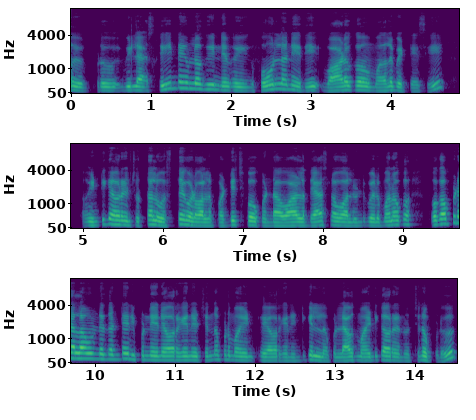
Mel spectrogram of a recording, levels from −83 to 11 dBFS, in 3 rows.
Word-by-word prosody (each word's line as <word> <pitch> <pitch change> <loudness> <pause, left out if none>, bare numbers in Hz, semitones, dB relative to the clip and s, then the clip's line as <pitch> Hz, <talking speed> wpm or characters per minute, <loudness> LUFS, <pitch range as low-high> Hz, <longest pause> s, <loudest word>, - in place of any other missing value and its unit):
ఇప్పుడు 145 +3 -5 0.3
వీళ్ళ 150 0 +1 0.2
స్క్రీన్ 210 +7 -2
టైమ్‌లోకి 210 -5 0
నేను 150 -2 -1
ఈ - - -6 0.2
ఫోనులనేది 170 -4 0 0.2
వాడకం 160 +3 +2
మొదలుపెట్టేసి, 130 -4 -5 0.6
ఇంటిికెవరైనా 175 0 +2
చుట్టాలు 155 +3 +2
వస్తే 145 +8 -3
గూడా 150 -3 +5
వాళ్ళని 135 -1 +3
పట్టిచ్చుకోకుండా, 145 -2 0
వాళ్ళ 140 +1 +5
ధ్యాసలో 155 +2 +1
వాళ్ళు 135 -1 +2
ఉండిపోయేళ, 140 0 -2
మన 155 - +2
ఒక 185 - -6 0.4
ఒకప్పుడు 200 +6 +3
ఎలా 220 0 +7
ఉండేదంటే, 195 -1 -2
ఇప్పుడు 170 -2 -8
నేనెవరికైనా 155 -1 +2
చిన్నప్పుడు 175 +2 -7
మా 155 - +1
ఇంట్ 145 - -9 0.2
ఎవరికైనా 135 -1 -3
ఇంటిికెళ్ళినప్పుడు, 140 -3 -2
లాకపోతే 145 +2 +2
మా 140 - 0
ఇంటిికెవరైనా 150 -3 -1
వచ్చినప్పుడు, 150 +3 -3
155 Hz, 145 wpm, -25 LUFS, 140-175 Hz, 0.6 s, ఎలా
